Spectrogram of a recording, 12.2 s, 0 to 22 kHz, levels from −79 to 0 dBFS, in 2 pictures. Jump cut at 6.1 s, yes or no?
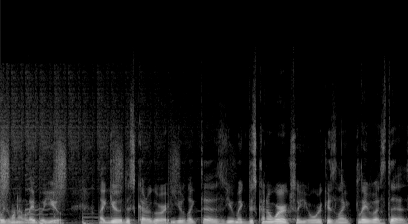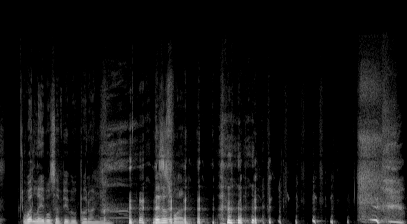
yes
